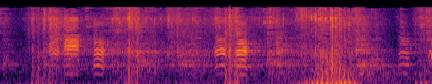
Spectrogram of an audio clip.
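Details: Zebra finches (Taeniopygia guttata) in a breeding setup give short, nasal, toy-trumpet beeps, scattered several times over a few seconds, over low thumps and handling noise.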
